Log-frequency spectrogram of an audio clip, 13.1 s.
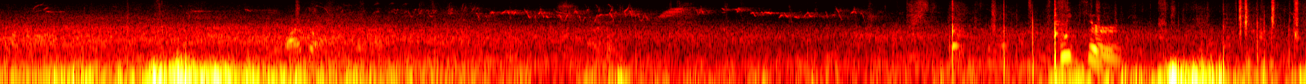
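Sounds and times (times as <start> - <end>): small birds chirping: 0.2 - 10.2.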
